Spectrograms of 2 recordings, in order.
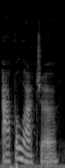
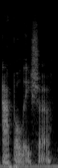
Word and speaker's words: Appalachia: who's mad right now it is pronounced Appalachia not Appalachia and I will die on that Hill I think it's kind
